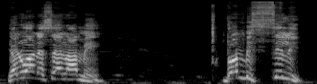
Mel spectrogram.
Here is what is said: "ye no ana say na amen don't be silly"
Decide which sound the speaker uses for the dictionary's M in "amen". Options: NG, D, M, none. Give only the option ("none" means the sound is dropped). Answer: M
